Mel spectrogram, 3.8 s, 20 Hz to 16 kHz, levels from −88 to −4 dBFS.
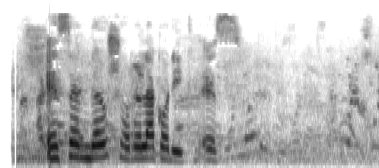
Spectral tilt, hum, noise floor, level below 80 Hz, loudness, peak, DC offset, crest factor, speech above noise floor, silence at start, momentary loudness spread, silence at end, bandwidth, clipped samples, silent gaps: -2.5 dB/octave; none; -47 dBFS; -72 dBFS; -18 LUFS; 0 dBFS; under 0.1%; 20 dB; 28 dB; 0.15 s; 21 LU; 0 s; 11.5 kHz; under 0.1%; none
